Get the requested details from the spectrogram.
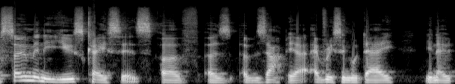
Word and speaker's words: Zapier: Zapier makes you happier is what we say internally. That's sort of the official pronunciation.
